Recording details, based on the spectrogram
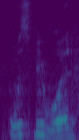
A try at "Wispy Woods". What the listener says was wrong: Excuse me, it's actually Wispy Woods with an S at the end. No, you said Wispy Wood. You said, no, you fucking said Wispy Wood.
